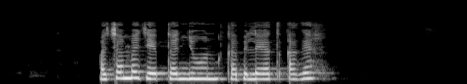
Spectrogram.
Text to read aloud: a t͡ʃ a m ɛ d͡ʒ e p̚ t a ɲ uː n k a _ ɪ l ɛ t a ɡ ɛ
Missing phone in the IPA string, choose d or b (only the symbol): b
